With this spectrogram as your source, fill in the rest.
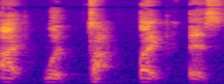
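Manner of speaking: choppy staccato delivery. Contrasting smooth and separated tones, the speaker demonstrates very staccato speech. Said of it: "suddenly make it very staccato".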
